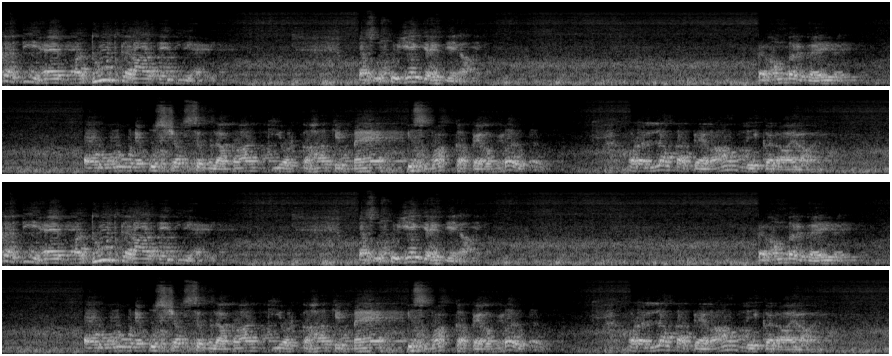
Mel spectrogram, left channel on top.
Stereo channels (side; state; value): both; identical; correlation 1.00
